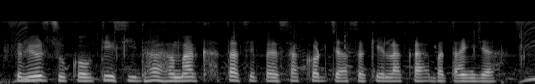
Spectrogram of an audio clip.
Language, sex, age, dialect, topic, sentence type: Bhojpuri, male, 25-30, Western, banking, question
